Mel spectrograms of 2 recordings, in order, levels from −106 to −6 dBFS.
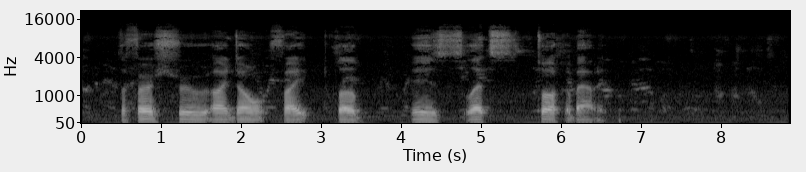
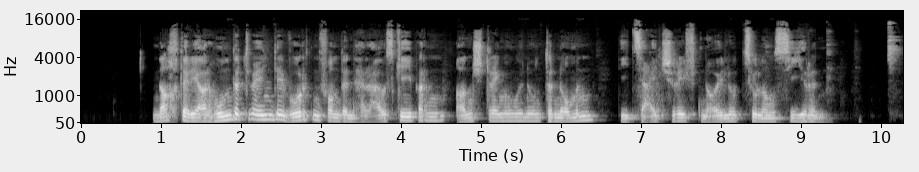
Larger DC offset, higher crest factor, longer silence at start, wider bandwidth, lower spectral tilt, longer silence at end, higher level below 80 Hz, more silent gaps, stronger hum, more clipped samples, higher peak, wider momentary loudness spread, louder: neither; about the same, 20 dB vs 18 dB; second, 0.05 s vs 0.9 s; second, 13.5 kHz vs 15.5 kHz; about the same, -4.5 dB/octave vs -4 dB/octave; first, 1.8 s vs 0.05 s; second, -76 dBFS vs -66 dBFS; second, none vs 10.00-10.04 s; neither; neither; second, -30 dBFS vs -6 dBFS; first, 13 LU vs 8 LU; second, -48 LUFS vs -24 LUFS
